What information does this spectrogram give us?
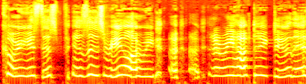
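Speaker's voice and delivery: very high, loud, sobbing, crying through the words. Retelling asking her coworker whether the alarm was real, re-enacting her own sobbing. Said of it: "I was sobbing. I was like".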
